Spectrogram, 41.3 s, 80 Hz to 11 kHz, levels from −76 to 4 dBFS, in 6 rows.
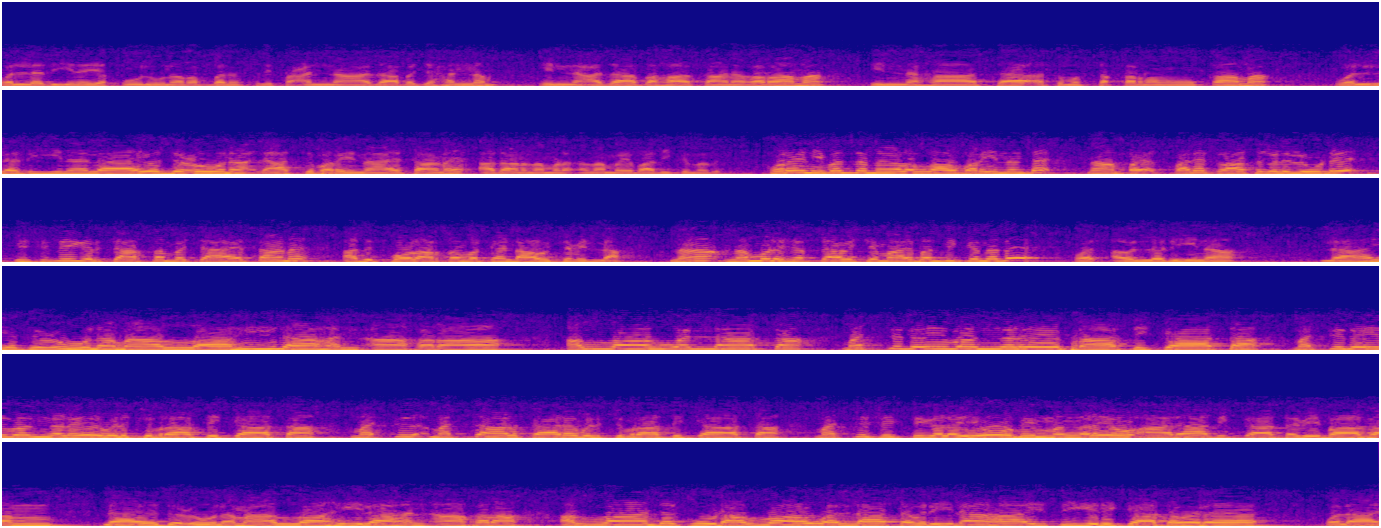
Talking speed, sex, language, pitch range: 120 wpm, male, Malayalam, 175-235 Hz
